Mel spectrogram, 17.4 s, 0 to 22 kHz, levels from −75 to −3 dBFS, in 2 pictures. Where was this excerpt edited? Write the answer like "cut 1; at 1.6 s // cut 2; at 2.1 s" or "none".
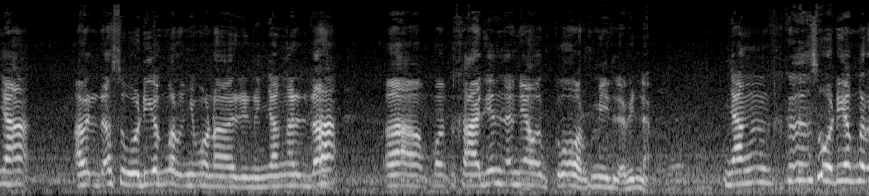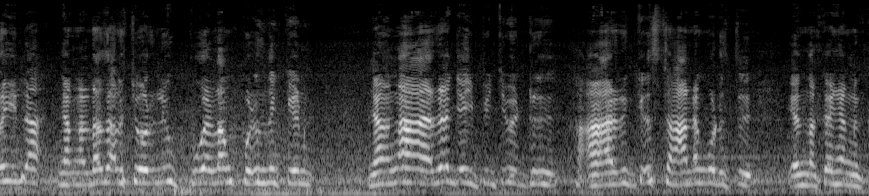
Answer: none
